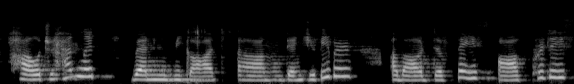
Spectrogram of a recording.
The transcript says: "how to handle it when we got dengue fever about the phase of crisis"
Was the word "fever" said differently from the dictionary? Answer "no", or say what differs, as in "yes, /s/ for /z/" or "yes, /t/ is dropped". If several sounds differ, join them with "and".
yes, /b/ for /v/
